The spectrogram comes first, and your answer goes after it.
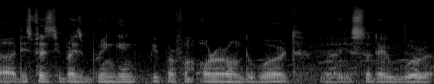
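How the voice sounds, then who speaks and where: A man with a Moroccan accent at a moderate pace, over noticeable background noise. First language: Moroccan Arabic. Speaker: rock guitarist. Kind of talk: documentary interview.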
